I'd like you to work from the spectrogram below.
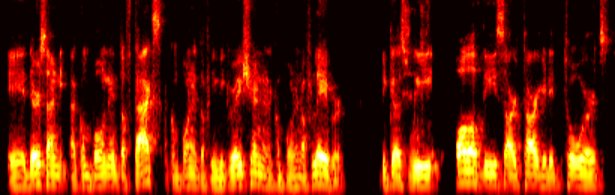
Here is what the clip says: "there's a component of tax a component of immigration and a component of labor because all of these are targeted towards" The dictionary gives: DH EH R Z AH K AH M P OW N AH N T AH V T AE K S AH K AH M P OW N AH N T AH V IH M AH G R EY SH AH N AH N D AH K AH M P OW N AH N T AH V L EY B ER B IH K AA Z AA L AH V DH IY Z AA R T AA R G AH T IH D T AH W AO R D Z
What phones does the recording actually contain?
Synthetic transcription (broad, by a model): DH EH R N AH K AH M P OW N AH N T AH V T AE K S AH K AH M P OW N AH N T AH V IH M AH G R EY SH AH N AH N AH K AH M P OW N AH N T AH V L EY B ER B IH K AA S AA L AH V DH IY S AA R T AA R G AH T IH D T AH W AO R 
